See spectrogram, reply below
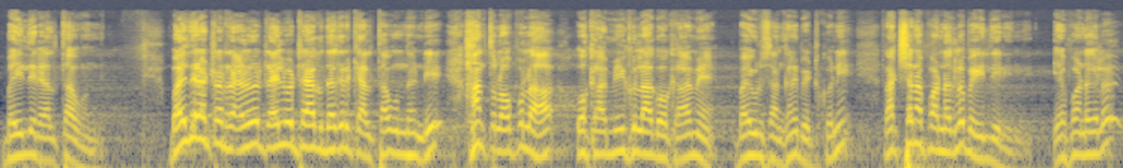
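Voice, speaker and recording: A man preaching as a pastor, telling a story in an animated way that rises to fervent shouting. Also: sits high, quick pace. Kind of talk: storytelling sermon. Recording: echoey live hall reverb.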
